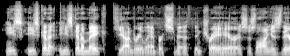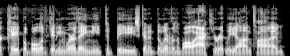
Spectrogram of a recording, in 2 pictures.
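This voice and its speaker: A man's voice: deep voice, fairly bright tone, dry recording, clean studio sound. A man co-hosting a sports show, giving unscripted analysis and repeating phrases for emphasis. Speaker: sports show co-host and commentator.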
